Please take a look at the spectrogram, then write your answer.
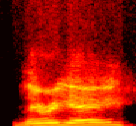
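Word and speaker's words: Lyrae: is it okay well how do you pronounce the l-y-r-a-e leery a lyric lyric in latin uh of of lyra okay that's a possessive case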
